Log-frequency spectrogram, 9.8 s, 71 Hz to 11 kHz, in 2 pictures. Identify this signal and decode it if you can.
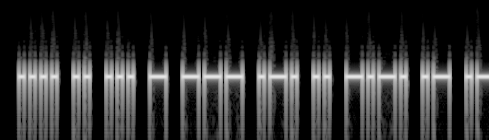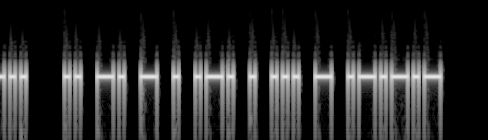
Morse code, heard as a keyed tone, about 22 wpm, 700 Hz. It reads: HISTORICAL INTEREST.
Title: Sentences from Top 1000 Words - Review Part 4 - 22wpm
